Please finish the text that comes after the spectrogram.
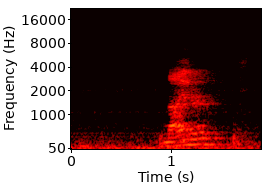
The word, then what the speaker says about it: niner: Niner, common, you wouldn't say 9, you'd say niner. Why? Because in German, it means something else.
